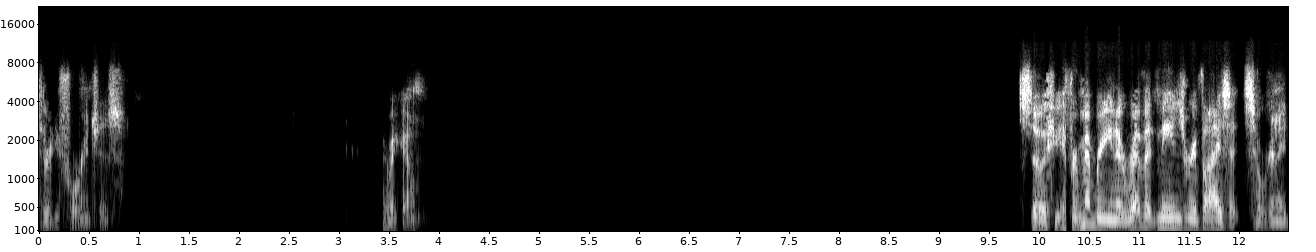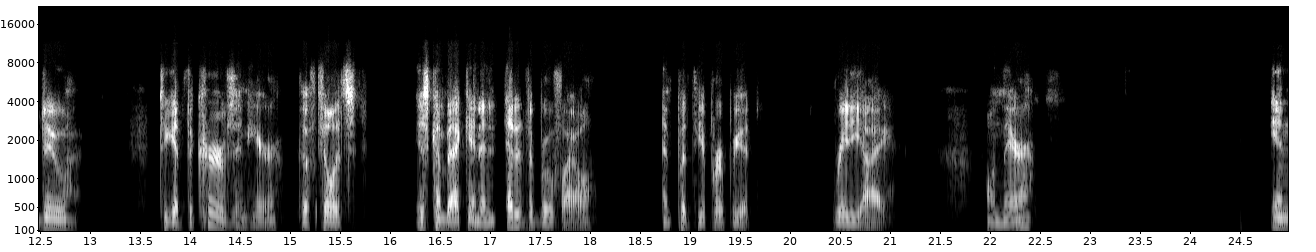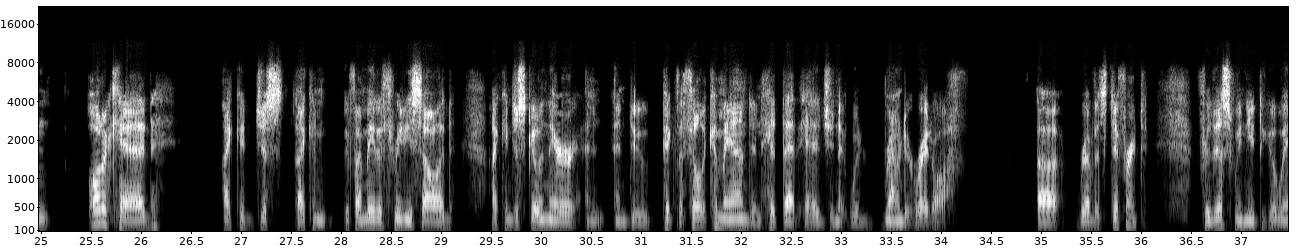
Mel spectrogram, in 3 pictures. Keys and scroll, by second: 0.5 3, 1.7 Return.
